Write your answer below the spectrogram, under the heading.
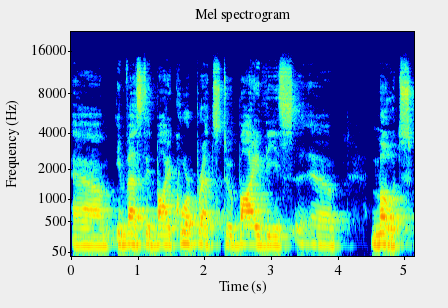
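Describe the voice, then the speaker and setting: Recorded with audible room echo, a man with an American accent speaks in a fairly high pitch with monotone, flat intonation. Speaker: company founder and investor. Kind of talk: business discussion.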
